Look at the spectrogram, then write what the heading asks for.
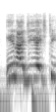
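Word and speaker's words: knight: Now, we say night, but we still write the K and the G H because the spelling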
